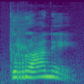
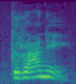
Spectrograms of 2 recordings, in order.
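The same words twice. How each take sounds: Both takes have the same delivery.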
